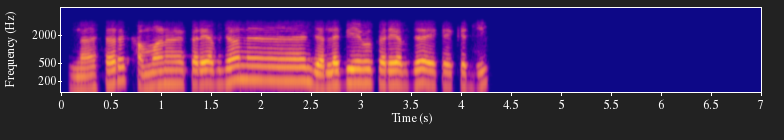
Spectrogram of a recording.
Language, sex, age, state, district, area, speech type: Gujarati, male, 18-30, Gujarat, Surat, urban, conversation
